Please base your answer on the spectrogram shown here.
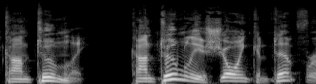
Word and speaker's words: contumely: 99% of u6 backers have never heard it's pronounced contumely contumely is showing contempt for a person by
